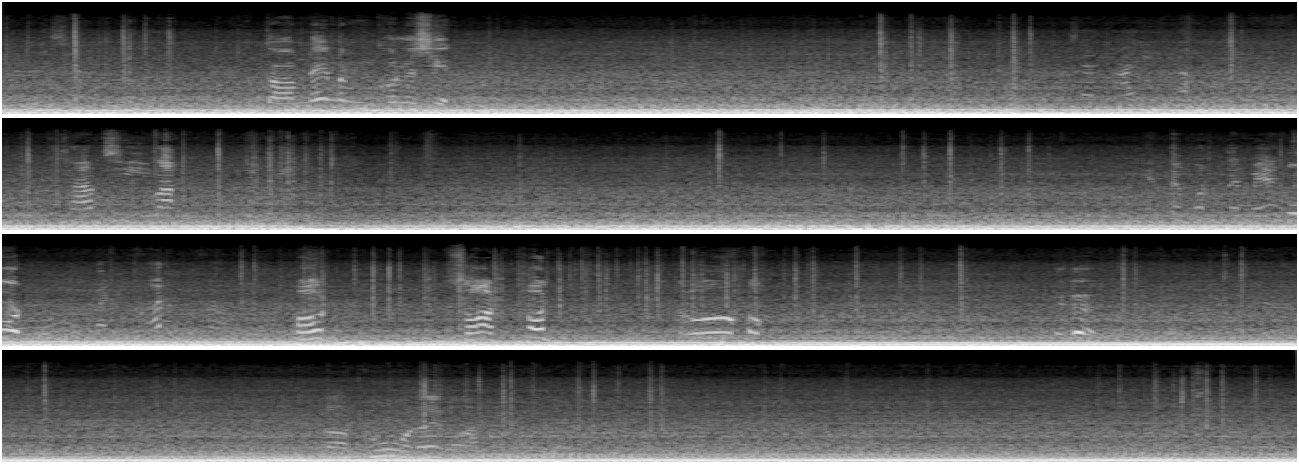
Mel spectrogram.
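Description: Steady low rumble of engine and road noise heard from inside a moving car's cabin, deepening about two-thirds of the way through; faint voices come and go over it.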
